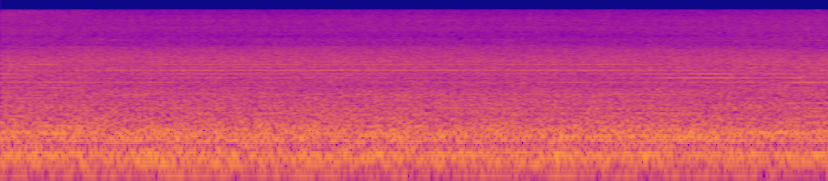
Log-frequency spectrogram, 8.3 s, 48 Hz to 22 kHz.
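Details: Reddy Heater Pro 150 forced-air heater after nozzle cleaning/replacement and new fuel lines, previously failing to start: even, steady roar of fan and flame with no surging, sputtering or popping; running normally.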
